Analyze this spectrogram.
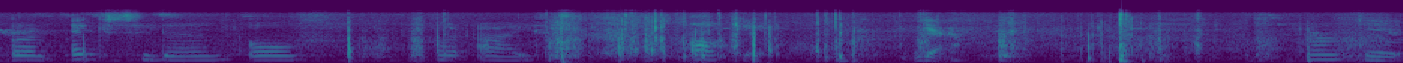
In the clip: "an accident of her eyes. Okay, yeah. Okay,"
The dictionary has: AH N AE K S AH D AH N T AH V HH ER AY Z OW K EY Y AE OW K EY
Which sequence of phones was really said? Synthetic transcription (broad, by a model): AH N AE K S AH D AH N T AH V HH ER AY S OW K EY Y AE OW K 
